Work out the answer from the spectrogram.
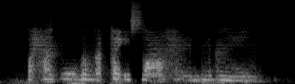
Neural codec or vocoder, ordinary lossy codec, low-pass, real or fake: codec, 44.1 kHz, 0.9 kbps, DAC; none; none; fake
